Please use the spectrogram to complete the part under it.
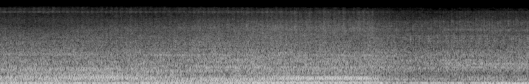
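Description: An engine runs loudly and steadily close by.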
